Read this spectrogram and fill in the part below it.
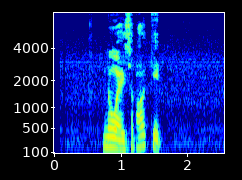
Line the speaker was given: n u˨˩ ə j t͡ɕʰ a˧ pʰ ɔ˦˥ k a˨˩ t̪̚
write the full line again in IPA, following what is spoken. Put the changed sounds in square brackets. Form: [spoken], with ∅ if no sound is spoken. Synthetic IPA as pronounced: n u˨˩ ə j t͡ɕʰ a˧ pʰ ɔ˦˥ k [i˨˩] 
